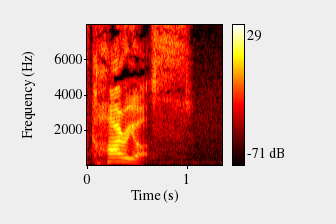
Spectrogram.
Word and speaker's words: Kyrios: You know, the Greek word for Lord, pronounced Kyrios, its meaning is master, owner, one in authority.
